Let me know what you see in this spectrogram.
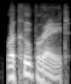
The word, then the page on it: recuperate: American English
